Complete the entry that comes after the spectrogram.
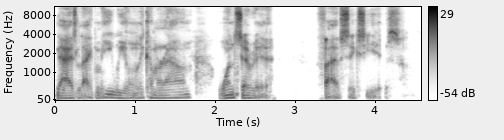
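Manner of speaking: breathy movie-star murmur, barely above a whisper. Talking about their version of Morgan Freeman, the speaker does a Morgan Freeman impression. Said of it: "I got my version of Morgan Freeman".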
